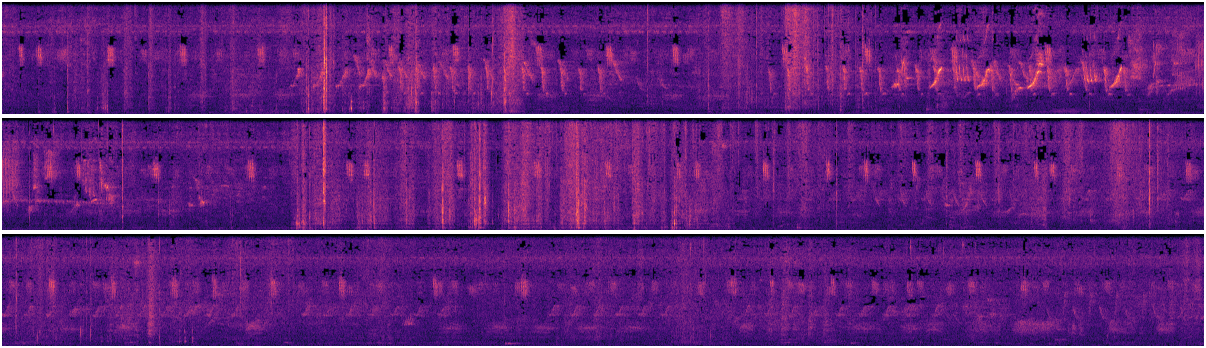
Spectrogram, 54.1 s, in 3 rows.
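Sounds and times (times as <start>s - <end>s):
birds chirping: 0.0s - 54.0s
objects clicking and rustling: 22.4s - 30.6s.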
